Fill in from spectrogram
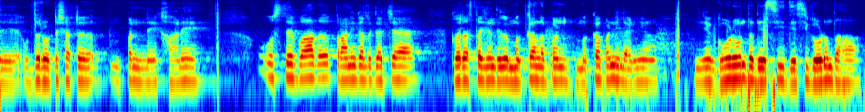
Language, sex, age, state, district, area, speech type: Dogri, male, 30-45, Jammu and Kashmir, Reasi, urban, spontaneous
